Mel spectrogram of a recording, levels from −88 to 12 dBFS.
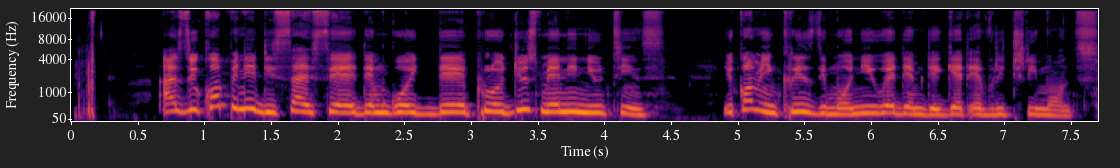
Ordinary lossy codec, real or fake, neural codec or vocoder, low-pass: none; real; none; none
